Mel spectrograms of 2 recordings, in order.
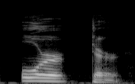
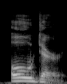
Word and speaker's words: order: issue in this line the word or der you really need to drain shito here you need to curl your tongue if you don't order sounds like odor and an odor is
